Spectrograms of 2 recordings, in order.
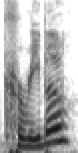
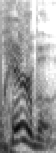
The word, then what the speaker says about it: Haribo: Like You said Karibo? Haribo? Like the Yu-Gi-Oh monster? Haribo. I don't know how to say it. Oh, Haribo.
